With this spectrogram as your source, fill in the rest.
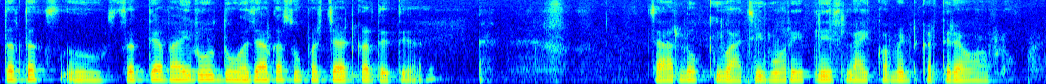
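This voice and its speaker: A woman's voice: low voice, level tone, slow pace, vocal fry, warm tone. A woman with an Awadhi accent hosting a live stream, chatting casually with viewers, teasing them and laughing often.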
